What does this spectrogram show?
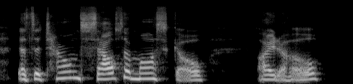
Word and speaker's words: Moscow: south of Moscow Idaho I have to make sure I say it not Moscow it has to be Moscow because I oh gosh every time I say it wrong oh because I you know to me that looks like you'd want to say Moscow but it's Moscow so just in case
